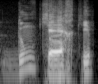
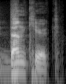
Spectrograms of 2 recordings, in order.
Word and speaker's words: Dunkerque: numa região litorânea chamada Dunkerque. Tá? Em francês se pronuncia muito parecido com isso, em inglês eles chamam de Dunkirk.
